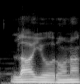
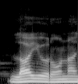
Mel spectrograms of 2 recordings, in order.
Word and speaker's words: La Llorona: यानी जिसे ला योररोना कहा जाता है। इसके स्पेलिंग आपको स्क्रीन पर नजर आ रहे होंगे। ला यरोना जो कि स्पैनिश लफज है और इसका मतलब द वीपिंग वुमेन है।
